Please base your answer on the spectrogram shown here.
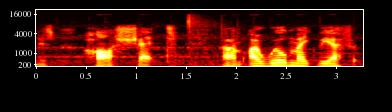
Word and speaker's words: Hachette: thought the publishers were French, and I've been pronouncing the company name Hachette. I have been reliably informed, thank you World of Mike Anderson, that it's actually a South African company and the correct pronunciation is Hachette.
